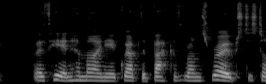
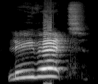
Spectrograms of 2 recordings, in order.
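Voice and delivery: sharp, very loud, higher shout; shouted order; 10 semitones higher, 19 dB louder than usual. A narrator's reading. Teacher stopping a boy touching the ferret, shouting. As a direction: shout a sudden command. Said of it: "Moody shouted".

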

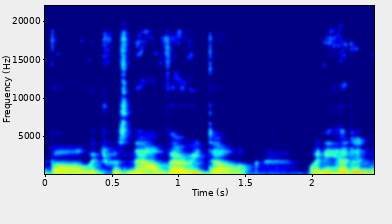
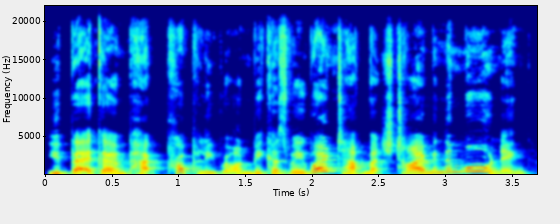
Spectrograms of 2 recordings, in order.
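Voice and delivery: fast, loud, high motherly order; raised, hurrying instruction; calling down the table; 8 semitones higher, 10 dB louder than usual. A narrator's reading. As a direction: call briskly to a son further off. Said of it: "called down the table".

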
